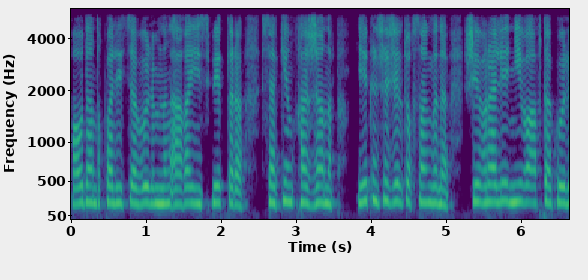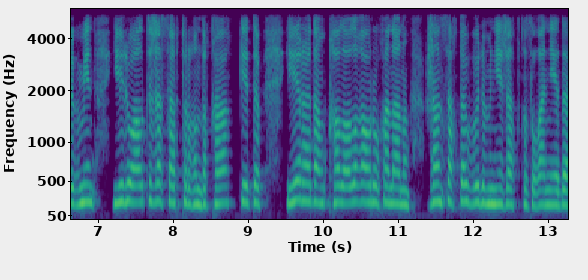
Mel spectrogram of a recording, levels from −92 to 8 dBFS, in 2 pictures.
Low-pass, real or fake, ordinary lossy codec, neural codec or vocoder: 5.4 kHz; fake; none; codec, 16 kHz, 4 kbps, FreqCodec, larger model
